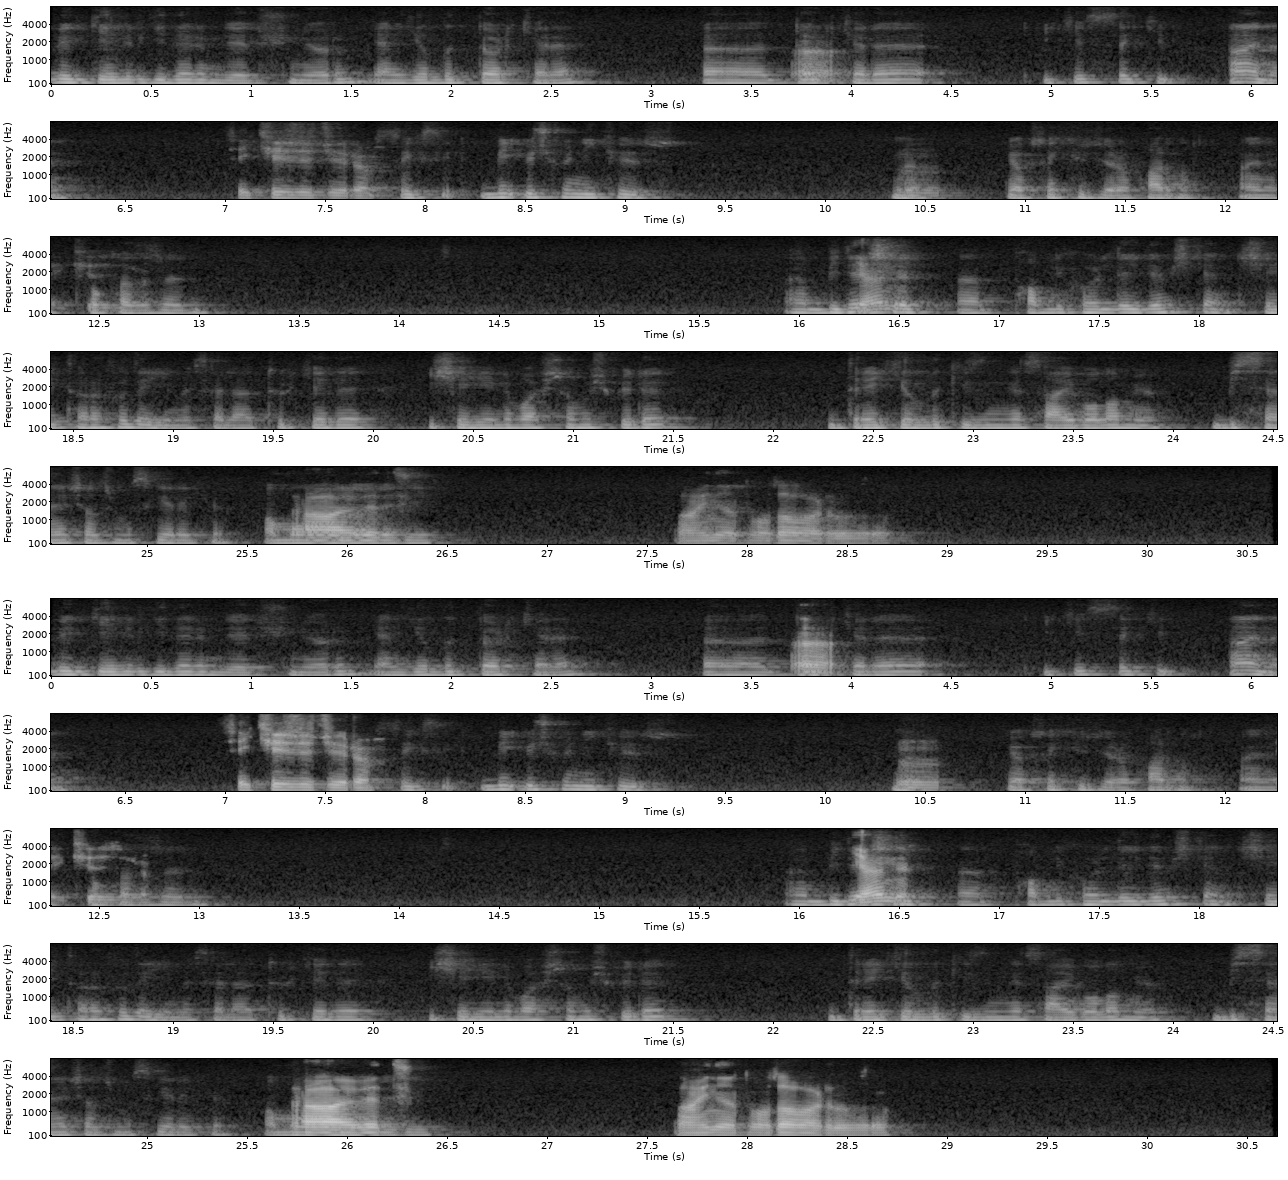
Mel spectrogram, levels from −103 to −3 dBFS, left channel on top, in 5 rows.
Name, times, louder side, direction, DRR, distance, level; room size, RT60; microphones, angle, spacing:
voice 1, 0.0-2.7 3.3-4.4 5.0-5.6 5.9-6.2 7.7-9.3 10.3-10.5 10.9-13.1 15.9-20.0 20.3-21.5 22.3-26.4, left 2 dB, 25° left, 8 dB, 0.4 m, -42 dB
voice 2, 7.2-7.8 10.4-10.6 12.4-12.7 16.3-16.6 25.7-26.2 27.6-28.7, right 8 dB, 80° right, 16 dB, 0.4 m, -34 dB
15.0 x 5.3 x 3.3 m, 0.64 s
head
